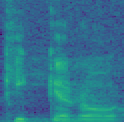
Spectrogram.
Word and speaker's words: Cicero: agar agar publicus I'm our pronunciations of Latin by the way is heavily compromised by English I mean I I could probably satisfy some Latin purists here if I talked about kikero instead of Cicero and Julius Kaiser instead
